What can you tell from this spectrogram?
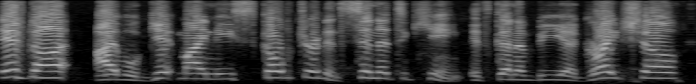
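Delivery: ordinary talk, nothing marked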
